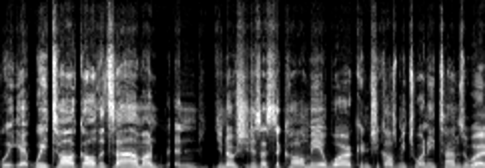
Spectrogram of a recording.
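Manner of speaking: put-on high-pitched voice. Retelling a man's line from a show, imitating a high-pitched voice. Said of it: "he kind of talks in this high pitched accent".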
